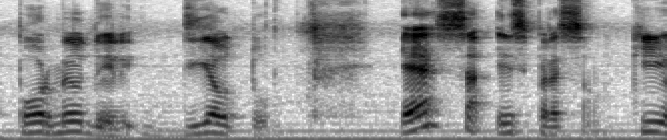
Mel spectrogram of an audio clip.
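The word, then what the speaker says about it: δι' αὐτοῦ: E aqui você também pode, observe essa expressão aqui, ó, diautu, né? O di é a preposição dia, né? Aqui ela também é uma preposição proclítica, né? Onde vai ser diautu, ela se pronuncia juntamente com o autu, né?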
